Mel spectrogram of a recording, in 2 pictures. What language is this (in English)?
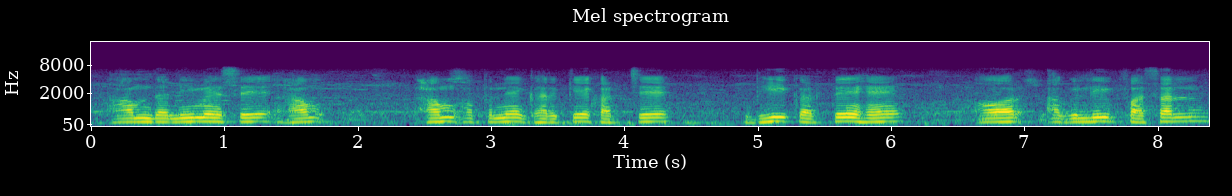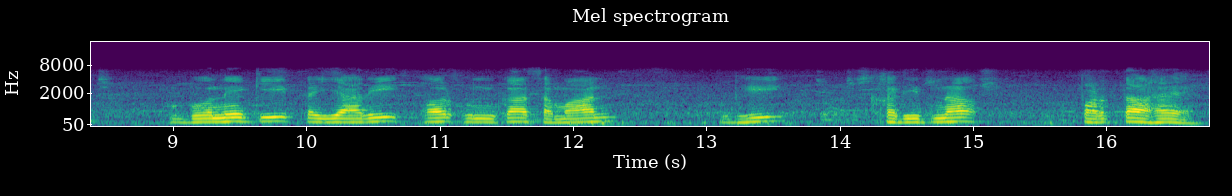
Urdu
